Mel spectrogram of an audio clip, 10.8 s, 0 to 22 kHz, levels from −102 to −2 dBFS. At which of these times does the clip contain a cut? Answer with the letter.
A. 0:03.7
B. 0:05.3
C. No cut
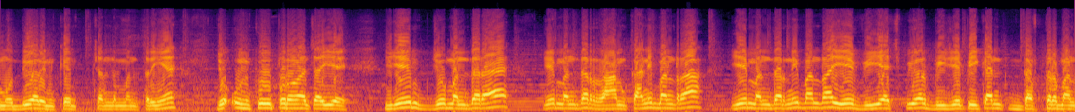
A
